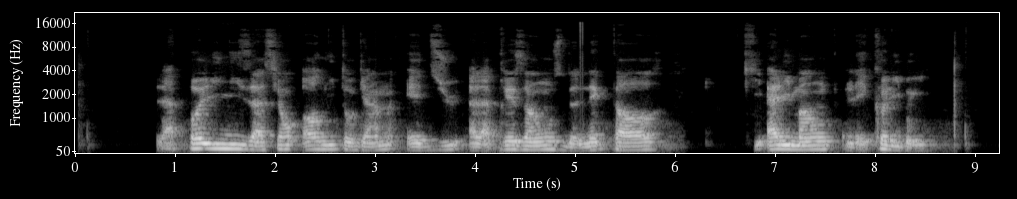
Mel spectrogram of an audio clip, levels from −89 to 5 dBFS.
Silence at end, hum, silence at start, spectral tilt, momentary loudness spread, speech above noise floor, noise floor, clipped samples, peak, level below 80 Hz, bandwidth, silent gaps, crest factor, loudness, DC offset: 0.45 s; none; 0.8 s; -8 dB/octave; 12 LU; 68 dB; -86 dBFS; under 0.1%; -2 dBFS; -60 dBFS; 16 kHz; none; 16 dB; -19 LUFS; under 0.1%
